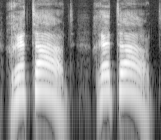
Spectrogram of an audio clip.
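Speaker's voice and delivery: mock alarm, high and loud; yelling French cockpit warning. Plane controls telling the pilot to slow down, yelled French warning. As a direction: bark it like an automated French warning. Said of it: "it'll yell at you to slow down like that".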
